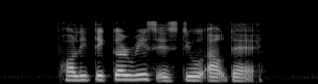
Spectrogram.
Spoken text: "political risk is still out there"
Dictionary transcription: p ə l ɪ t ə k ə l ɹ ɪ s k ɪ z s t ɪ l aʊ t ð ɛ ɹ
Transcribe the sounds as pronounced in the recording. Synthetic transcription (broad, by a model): p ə l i t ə k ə l ɹ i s ɪ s t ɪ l aʊ t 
